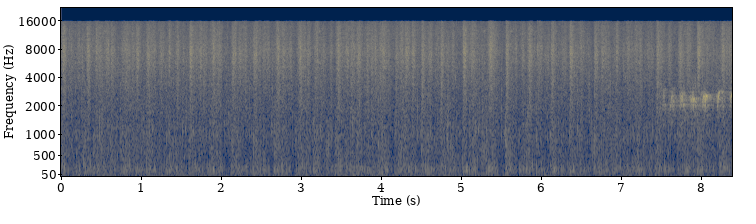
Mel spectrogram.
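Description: Footsteps crunch through dry leaves at a steady walking pace.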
